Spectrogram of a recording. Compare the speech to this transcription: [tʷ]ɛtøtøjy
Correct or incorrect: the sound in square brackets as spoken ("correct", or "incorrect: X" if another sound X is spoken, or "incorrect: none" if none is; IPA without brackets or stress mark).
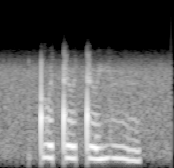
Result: correct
